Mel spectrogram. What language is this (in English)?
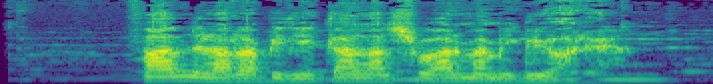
Italian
